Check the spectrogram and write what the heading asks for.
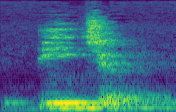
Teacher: this r sound, if it comes after a vowel, it is never pronounced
